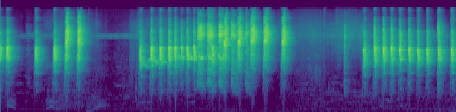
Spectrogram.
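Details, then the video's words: Grey-cheeked bulbul in lively full song, used as a model for training other songbirds: bursts of loud, high, rapidly repeated chattering notes in fast runs, separated by short pauses, with a thin steady tone in the first pause. "Cak Jenggot Gacor"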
